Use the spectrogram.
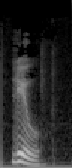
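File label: "liu2", Teochew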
